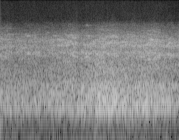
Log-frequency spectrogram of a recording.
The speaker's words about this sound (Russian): С незапамятных времен острова облюбовали птицы. Их здесь более десятка тысяч. Такие скопления пернатых в Арктике называют птичьими базарами. Не последнюю роль, надо думать, в происхождении названия – сыграл тот шум, который вы сейчас слышите.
